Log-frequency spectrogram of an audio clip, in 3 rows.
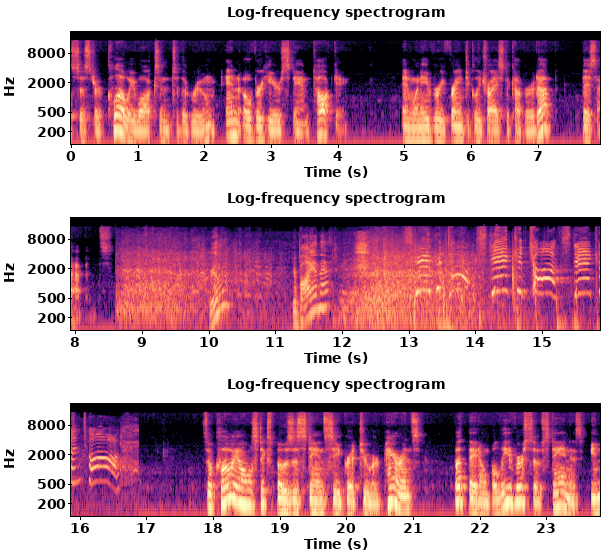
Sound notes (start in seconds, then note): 13.2 excitedly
